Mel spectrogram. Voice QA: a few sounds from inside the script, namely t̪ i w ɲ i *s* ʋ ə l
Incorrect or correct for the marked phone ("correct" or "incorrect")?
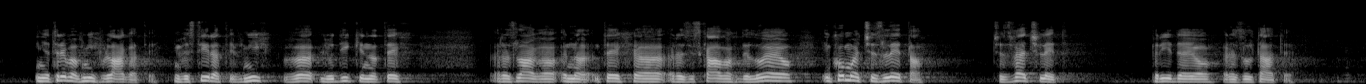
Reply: incorrect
